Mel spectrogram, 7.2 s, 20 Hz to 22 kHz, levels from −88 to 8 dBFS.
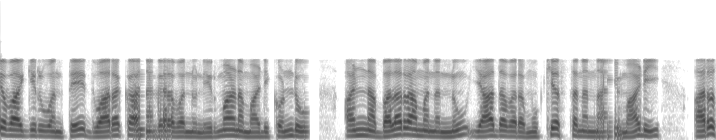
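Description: Packet loss with pitch repetition occurs three times in this speech. From 1.33 to 1.71 s, before "ನಿರ್ಮಾಣ ಮಾಡಿಕೊಂಡು ಅಣ್ಣ ಬಲರಾಮನನ್ನು", scattered gaps of up to 60 ms become brief buzzy holds. From 3.04 to 3.19 s, between "ನಿರ್ಮಾಣ ಮಾಡಿಕೊಂಡು" and "ಅಣ್ಣ ಬಲರಾಮನನ್ನು ಯಾದವರ", a 150 ms loss fades to silence. From 5.94 to 6.22 s, the buzzy holds return. Unlike plain dropouts, each gap begins with the last pitch period held, not a click or abrupt silence, all over G.711's 4 kHz telephone band.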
